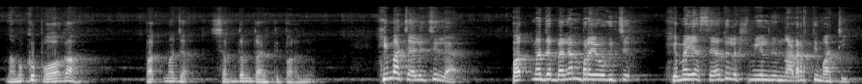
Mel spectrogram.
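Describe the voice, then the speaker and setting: Brief: male audiobook narrator, high and lively voice, dramatic delivery, echoey room. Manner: expressive, emotional storytelling.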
